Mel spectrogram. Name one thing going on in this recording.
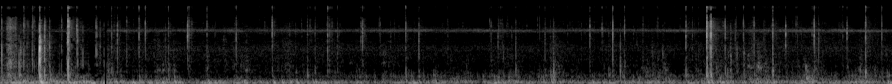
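Fingers tap and click lightly on a hard surface.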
